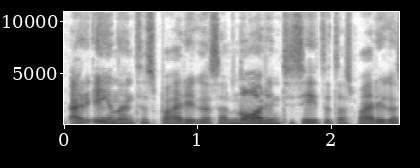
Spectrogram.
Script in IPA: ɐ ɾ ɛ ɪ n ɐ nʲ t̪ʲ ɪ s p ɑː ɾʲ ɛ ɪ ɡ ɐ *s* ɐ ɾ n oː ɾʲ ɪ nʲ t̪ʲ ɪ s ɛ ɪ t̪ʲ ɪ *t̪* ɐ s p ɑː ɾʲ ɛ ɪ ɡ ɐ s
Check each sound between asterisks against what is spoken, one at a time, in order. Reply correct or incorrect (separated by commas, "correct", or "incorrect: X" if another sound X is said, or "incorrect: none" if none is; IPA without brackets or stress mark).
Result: correct, correct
